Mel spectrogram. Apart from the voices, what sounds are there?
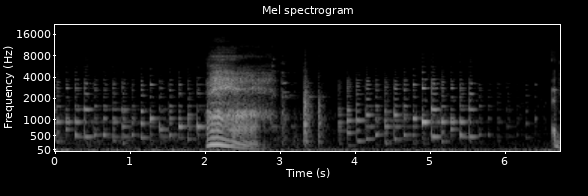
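mobile phone ringtone ringing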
